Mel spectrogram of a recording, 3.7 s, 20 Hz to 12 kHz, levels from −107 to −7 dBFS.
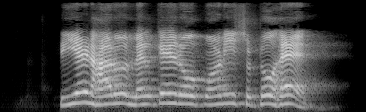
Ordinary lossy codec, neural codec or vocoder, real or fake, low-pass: MP3, 96 kbps; codec, 24 kHz, 1.2 kbps, DualCodec; fake; 10.8 kHz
